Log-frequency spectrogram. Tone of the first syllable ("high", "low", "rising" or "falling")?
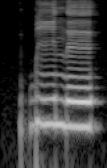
high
